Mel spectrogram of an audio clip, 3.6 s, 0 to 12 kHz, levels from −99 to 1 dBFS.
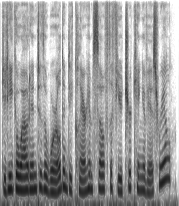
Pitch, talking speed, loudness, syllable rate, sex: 190 Hz, 250 wpm, -16 LUFS, 6.5 syllables/s, female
